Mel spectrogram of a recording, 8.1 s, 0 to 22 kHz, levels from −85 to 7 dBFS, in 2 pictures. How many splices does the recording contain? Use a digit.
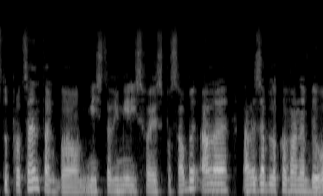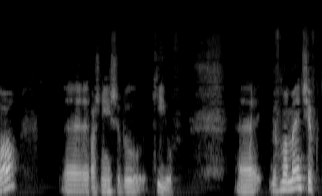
2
